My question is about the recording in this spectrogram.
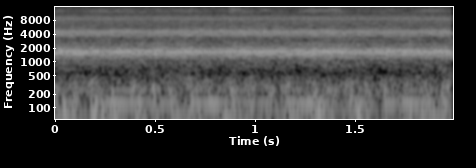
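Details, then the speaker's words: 52-inch white Hunter Pro's Best 5 Minute three-speed ceiling fan on a single switch, not a dimmer: low steady motor hum with fine buzzing; medium and high run the same, owner blames a bad capacitor and plans to replace it. "the reason why it's buzzing is because it's on a bad capacitor. Now, here's high hear the buzzing noise it makes."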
